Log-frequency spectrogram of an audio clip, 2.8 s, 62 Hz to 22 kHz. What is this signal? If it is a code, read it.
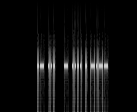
Morse code, heard as a keyed tone, about 44 wpm, 700 Hz. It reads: AS THEY
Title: Sets of 2 Words 45wpm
